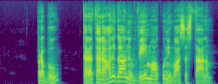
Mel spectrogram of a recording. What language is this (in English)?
Telugu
